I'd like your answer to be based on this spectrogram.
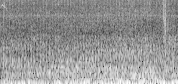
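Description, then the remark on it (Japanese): A car engine idles at the Uji Bridge as someone on foot crosses in front of the car, a steady low rumble that holds at an even level for the whole stretch, with light outdoor background noise and no voices. “ちょっと渡らせてもらいますよはい車をちょっと横切ります”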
